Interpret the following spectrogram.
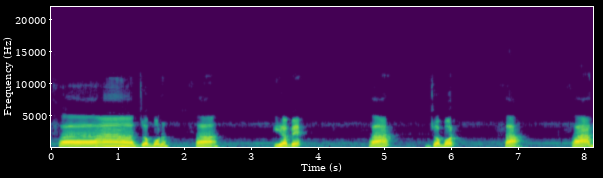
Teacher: জিহ্বার আগা থেকে বলবেন ছা জবরের সময় জিহ্বা ভিতরে নিয়ে যাবেন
